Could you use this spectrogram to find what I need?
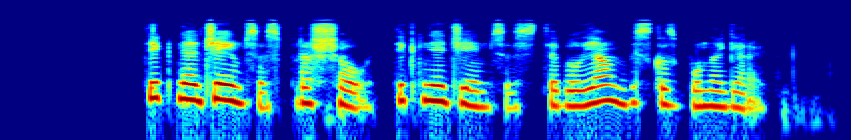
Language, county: Lithuanian, Vilnius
